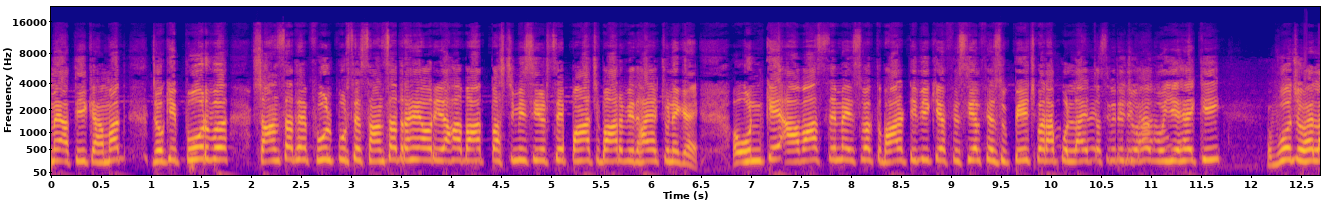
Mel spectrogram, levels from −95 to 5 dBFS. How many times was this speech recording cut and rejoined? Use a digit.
1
